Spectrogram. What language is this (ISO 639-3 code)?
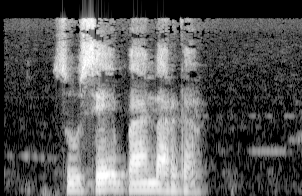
tui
